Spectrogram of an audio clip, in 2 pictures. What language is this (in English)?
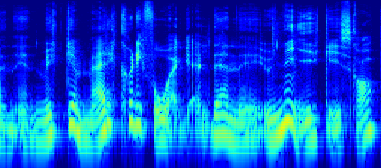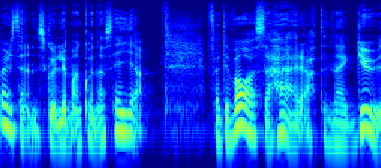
Swedish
